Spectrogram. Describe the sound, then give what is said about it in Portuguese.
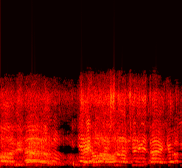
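A large crowd of Santos football supporters, celebrating a victory over Palmeiras, loudly chants a team song in unison, voices rising and falling in sustained rhythmic phrases that fill the whole stretch. “Você gritou muito esse, esse canto aí da torcida do Santos?”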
